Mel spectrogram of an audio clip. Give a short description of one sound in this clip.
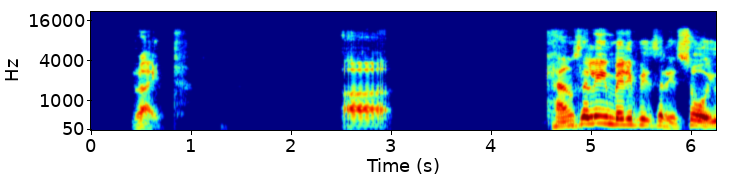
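A man speaks calmly through a microphone in an online call, with short pauses.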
